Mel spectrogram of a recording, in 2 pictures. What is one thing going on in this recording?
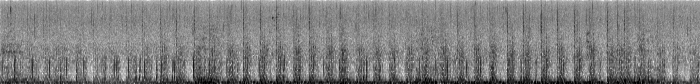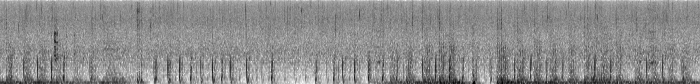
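Quick footsteps tap on hard stone.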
